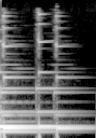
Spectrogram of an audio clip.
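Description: A clean notification bell rings three times, each bright ding ringing on with a steady sustained tone that fades slowly, standing alone with no talk.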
